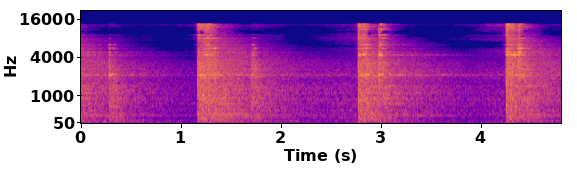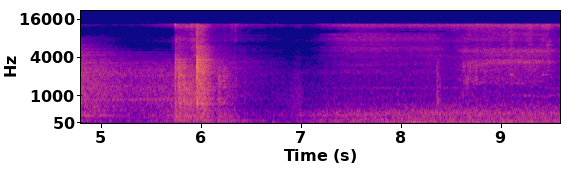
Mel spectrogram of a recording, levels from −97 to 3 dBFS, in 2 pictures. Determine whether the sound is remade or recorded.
remade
